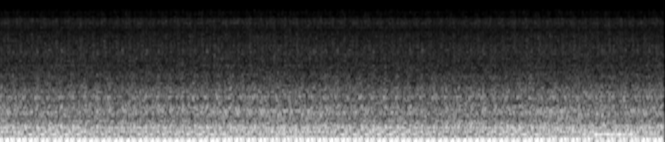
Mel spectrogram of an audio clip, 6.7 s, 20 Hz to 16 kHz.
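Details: 1968 Dodge C500 truck on a day about 15° colder than before, started after a shot of starting fluid and a jump from an extra truck; deep steady idle, low even thrum, no knocks or misses; normal idle.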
